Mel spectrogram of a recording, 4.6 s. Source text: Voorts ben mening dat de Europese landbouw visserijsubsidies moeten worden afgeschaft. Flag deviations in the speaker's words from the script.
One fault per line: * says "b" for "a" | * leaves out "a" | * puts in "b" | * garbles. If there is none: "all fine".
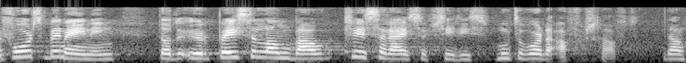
all fine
